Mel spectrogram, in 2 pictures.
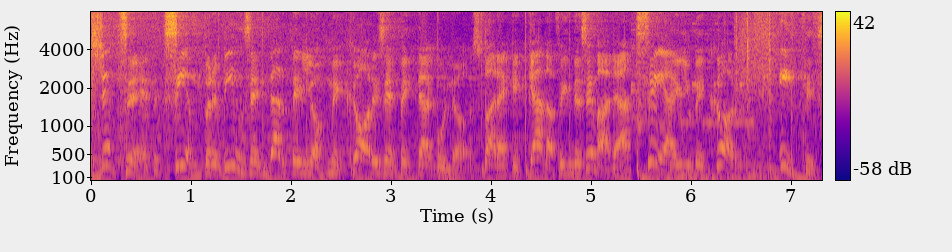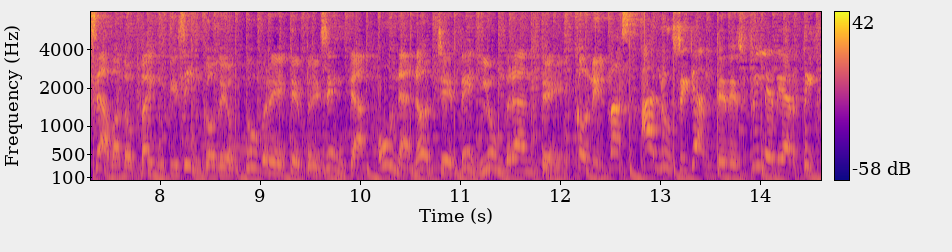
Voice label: locutor

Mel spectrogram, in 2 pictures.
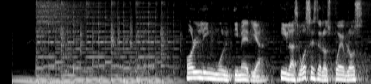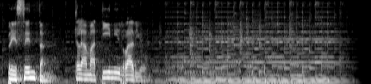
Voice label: spot las voces; tlamatini

